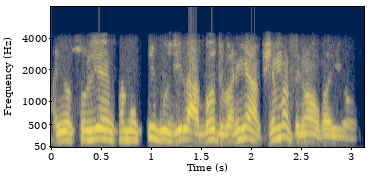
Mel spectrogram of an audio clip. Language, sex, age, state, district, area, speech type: Maithili, male, 18-30, Bihar, Samastipur, rural, conversation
